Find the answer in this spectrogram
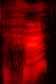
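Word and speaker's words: הדברים: So this word is ha-de-va-rim. Ha-devarim. Okay, ha-devarim. Devarim, the e is a short e sound.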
